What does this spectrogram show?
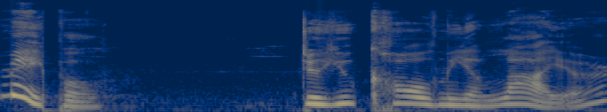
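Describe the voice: A woman speaks in a put-on character voice at a medium pitch and a fairly slow pace.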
